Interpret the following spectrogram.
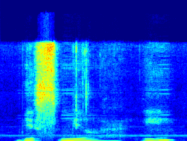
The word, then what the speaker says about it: Bismillahi: Bismillahi itu hukumnya tarqiq, karena ada lam jalalah didahului kasroh. Cara membacanya lafal Allah dibaca tipis, panjangnya 2 harokat.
